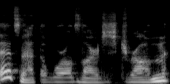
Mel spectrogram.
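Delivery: put-on dry, dismissive, sarcastic tone. Retelling a friend's remark at a stadium: imitating a friend's sarcastic remark. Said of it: "Knoppik just sarcastically".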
